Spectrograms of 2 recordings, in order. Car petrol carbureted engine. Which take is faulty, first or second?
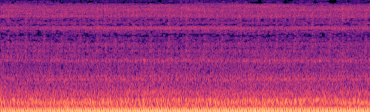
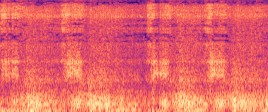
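second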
